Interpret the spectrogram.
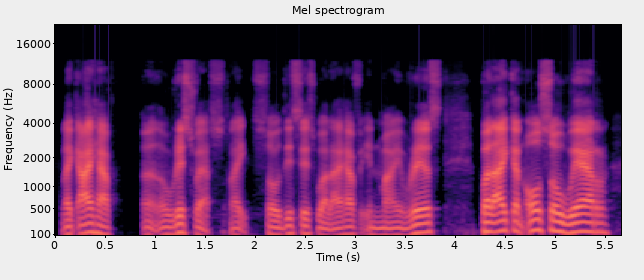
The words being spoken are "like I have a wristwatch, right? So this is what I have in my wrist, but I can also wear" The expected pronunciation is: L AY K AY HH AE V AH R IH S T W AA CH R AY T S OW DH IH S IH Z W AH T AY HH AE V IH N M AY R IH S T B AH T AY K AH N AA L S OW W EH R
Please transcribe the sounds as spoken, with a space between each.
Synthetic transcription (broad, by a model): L AY K AY HH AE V AH R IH S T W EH S R AY T S OW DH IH S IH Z W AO T AY HH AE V IH N M AY R IH S T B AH T AY K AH N AA L S OW W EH R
